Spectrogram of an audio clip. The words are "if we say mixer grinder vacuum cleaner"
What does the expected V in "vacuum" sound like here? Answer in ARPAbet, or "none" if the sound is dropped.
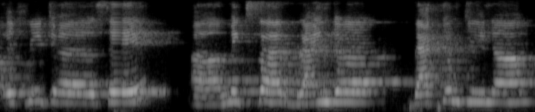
B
